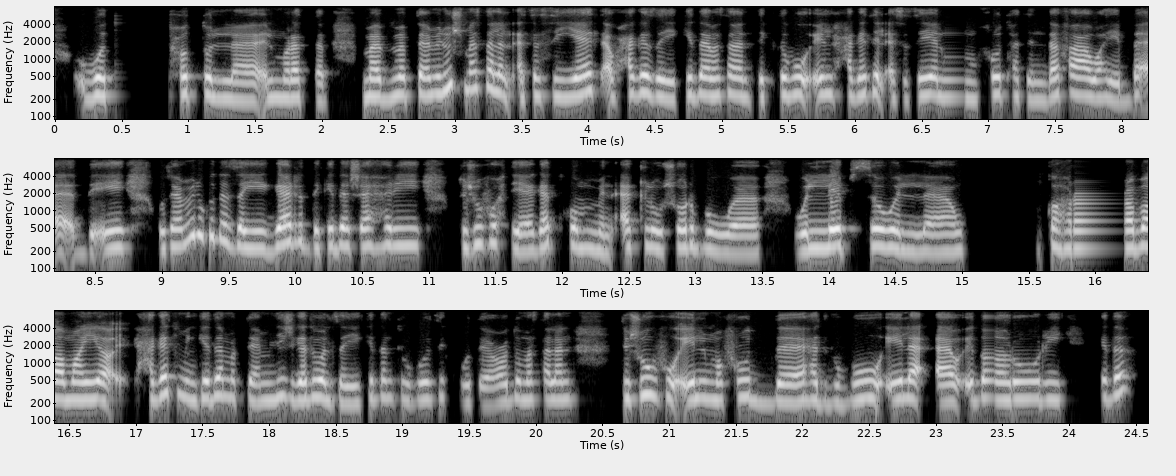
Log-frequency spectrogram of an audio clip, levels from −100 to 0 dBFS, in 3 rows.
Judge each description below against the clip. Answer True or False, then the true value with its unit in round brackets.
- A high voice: True (230 Hz)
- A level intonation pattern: True (2.2 semitones)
